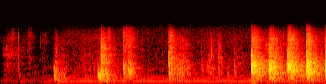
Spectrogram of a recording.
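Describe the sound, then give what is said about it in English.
Heavy pounding on a bank door by a young man holding a money bag: a few separate, spaced thuds, then a quick burst of four louder blows in a row. No voices, just a low steady hum underneath. “The younger man gives him a cautious look, then grabs a money bag from behind the seat and pounds on the bank door.”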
